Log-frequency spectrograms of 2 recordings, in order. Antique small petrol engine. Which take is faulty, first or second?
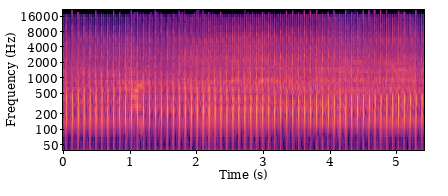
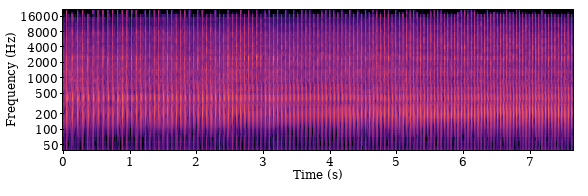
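second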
